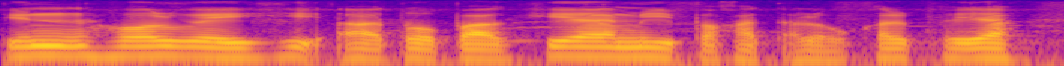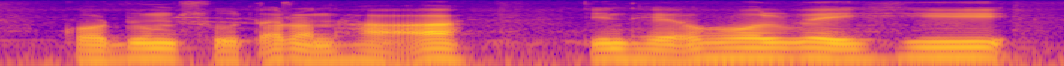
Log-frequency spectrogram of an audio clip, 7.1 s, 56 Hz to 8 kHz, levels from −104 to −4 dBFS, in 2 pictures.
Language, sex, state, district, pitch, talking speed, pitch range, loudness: Mizo, male, Mizoram, Aizawl, 105 Hz, 205 wpm, 100-115 Hz, -21 LUFS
